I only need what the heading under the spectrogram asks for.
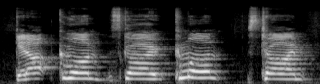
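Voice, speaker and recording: A female-sounding voice puts on a gruff character voice, high in pitch, at a fairly slow pace. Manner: urgent, commanding.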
